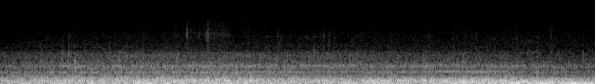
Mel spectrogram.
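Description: Car engine rumbling steadily while driving, a dense, continuous low drone that stays loud and even throughout with no talking.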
